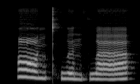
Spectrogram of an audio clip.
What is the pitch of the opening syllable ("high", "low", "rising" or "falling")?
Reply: falling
